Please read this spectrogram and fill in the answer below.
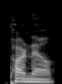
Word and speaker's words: Parnell: Parnell, she said with a strong accent on the first syllable, is the man of destiny.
